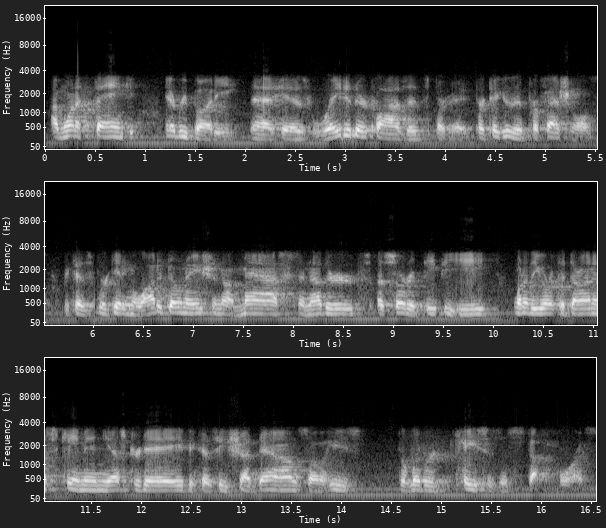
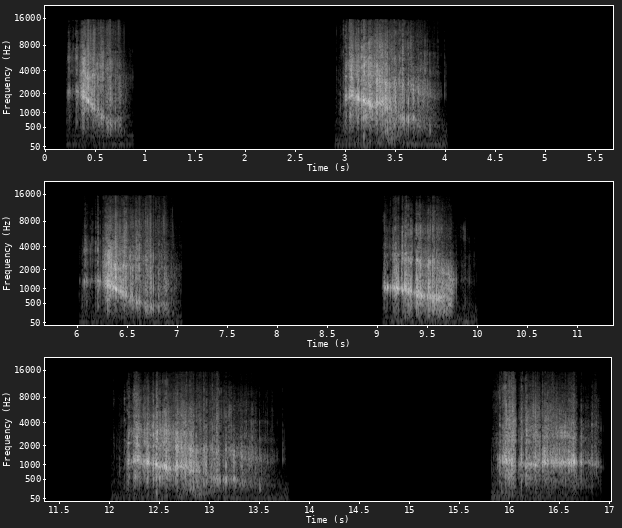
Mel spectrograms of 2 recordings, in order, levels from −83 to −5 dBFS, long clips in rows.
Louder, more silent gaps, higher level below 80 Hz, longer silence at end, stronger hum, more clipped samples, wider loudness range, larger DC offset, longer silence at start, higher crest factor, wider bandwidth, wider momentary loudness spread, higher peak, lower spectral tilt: first, -21 LUFS vs -27 LUFS; second, none vs 0.89-2.89 s, 4.02-5.99 s; first, -58 dBFS vs -74 dBFS; about the same, 0 s vs 0.1 s; neither; neither; second, 2 LU vs 5 LU; neither; second, 0.05 s vs 0.2 s; second, 18 dB vs 28 dB; second, 3.8 kHz vs 15.5 kHz; second, 8 LU vs 19 LU; about the same, -4 dBFS vs -6 dBFS; first, -7 dB/octave vs 1.5 dB/octave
